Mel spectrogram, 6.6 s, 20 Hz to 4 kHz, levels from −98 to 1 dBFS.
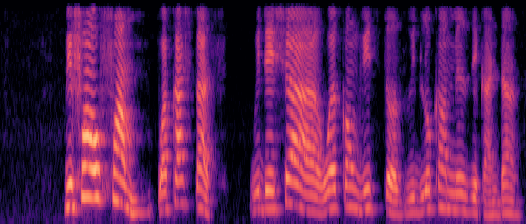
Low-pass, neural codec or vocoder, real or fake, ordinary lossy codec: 3.6 kHz; none; real; none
